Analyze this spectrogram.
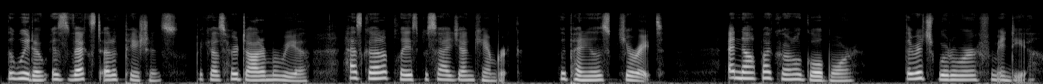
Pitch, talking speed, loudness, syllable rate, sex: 215 Hz, 180 wpm, -19 LUFS, 6.5 syllables/s, female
